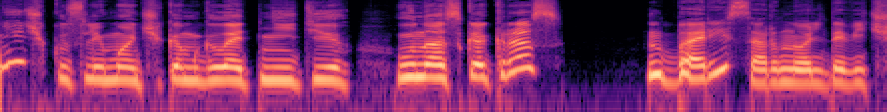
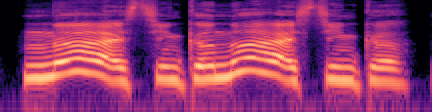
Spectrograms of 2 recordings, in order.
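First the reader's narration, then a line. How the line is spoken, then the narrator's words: Booming resonant bass. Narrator (Russian): загромыхал звучным басом руководитель кафедры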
